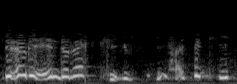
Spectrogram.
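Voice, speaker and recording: An actress in a radio drama playing a proper, distressed British wife, with a genteel, husky voice. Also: female voice, extremely high pitch, lively intonation, fast. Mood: flustered, anxious. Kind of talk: radio drama acting with first-person narration. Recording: muffled radio drama recording.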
